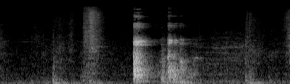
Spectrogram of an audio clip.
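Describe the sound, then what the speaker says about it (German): Dishes and glasses clink and knock while someone unloads a dishwasher at home. A few irregular, close, sharp clatters stand out against quiet background noise. "ich räume jetzt ein bisschen Geschirrspül aus"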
